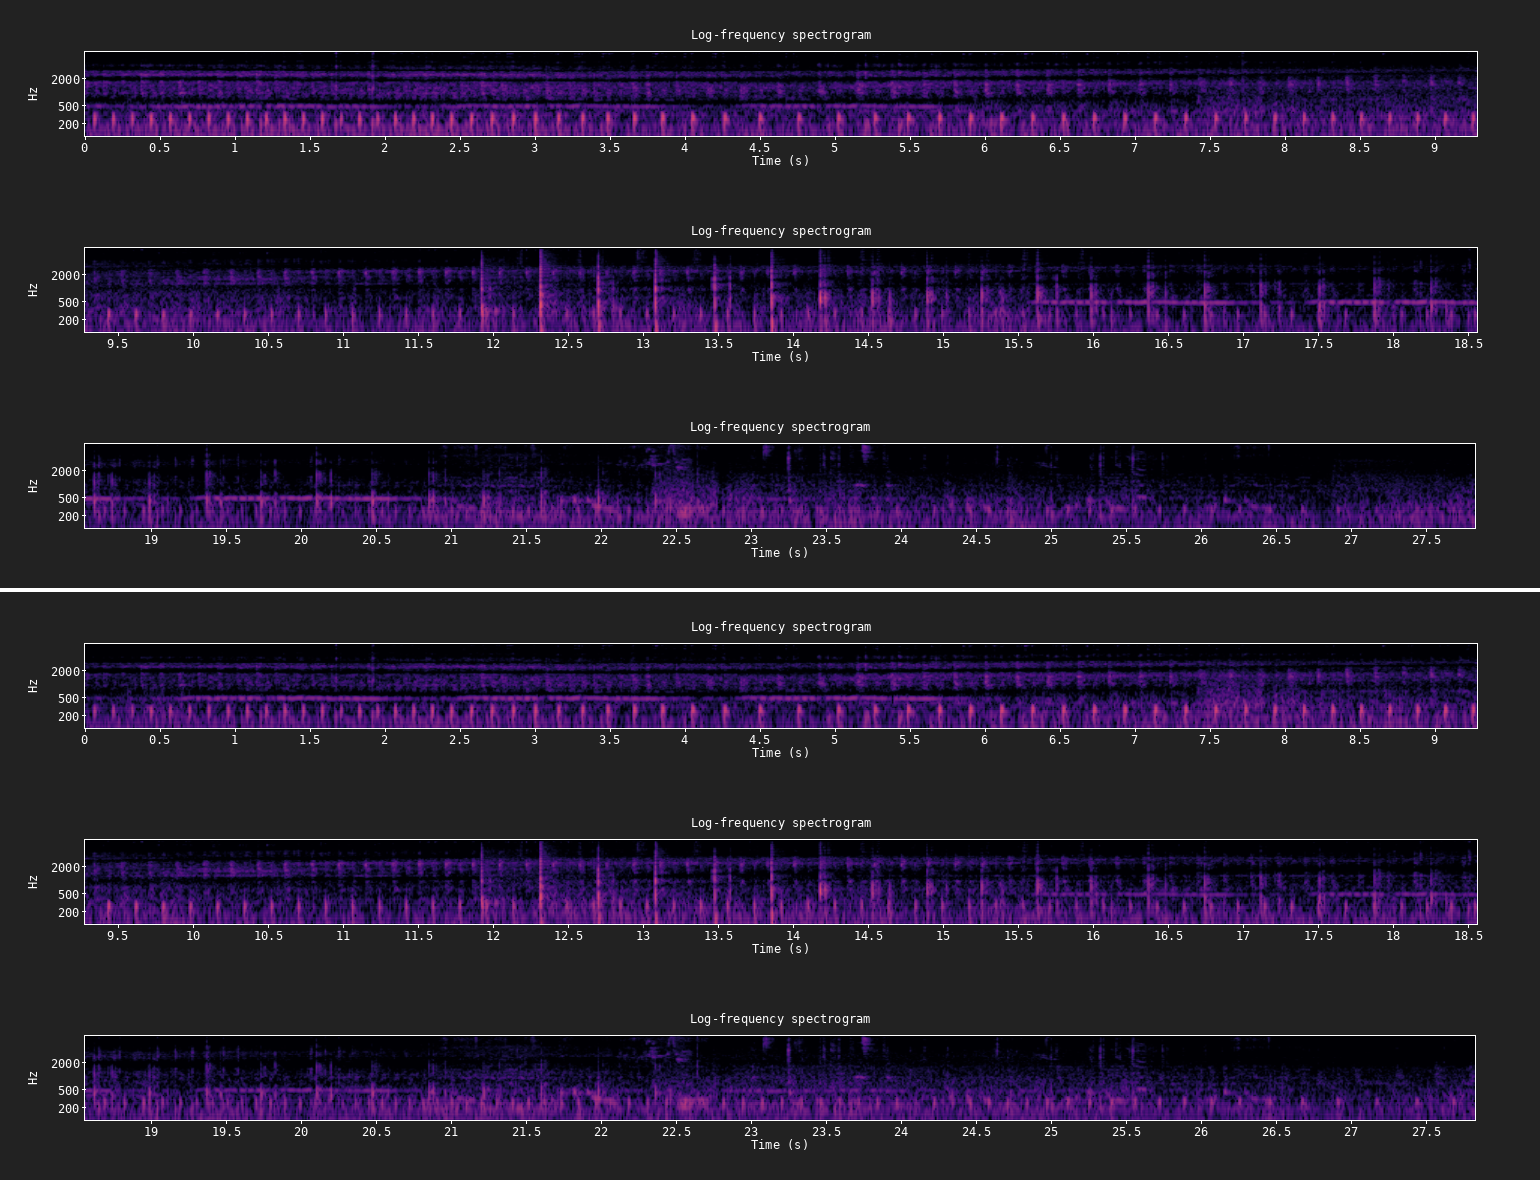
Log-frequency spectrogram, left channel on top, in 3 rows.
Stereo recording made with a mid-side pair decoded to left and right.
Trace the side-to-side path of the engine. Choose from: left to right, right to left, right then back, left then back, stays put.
left to right.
